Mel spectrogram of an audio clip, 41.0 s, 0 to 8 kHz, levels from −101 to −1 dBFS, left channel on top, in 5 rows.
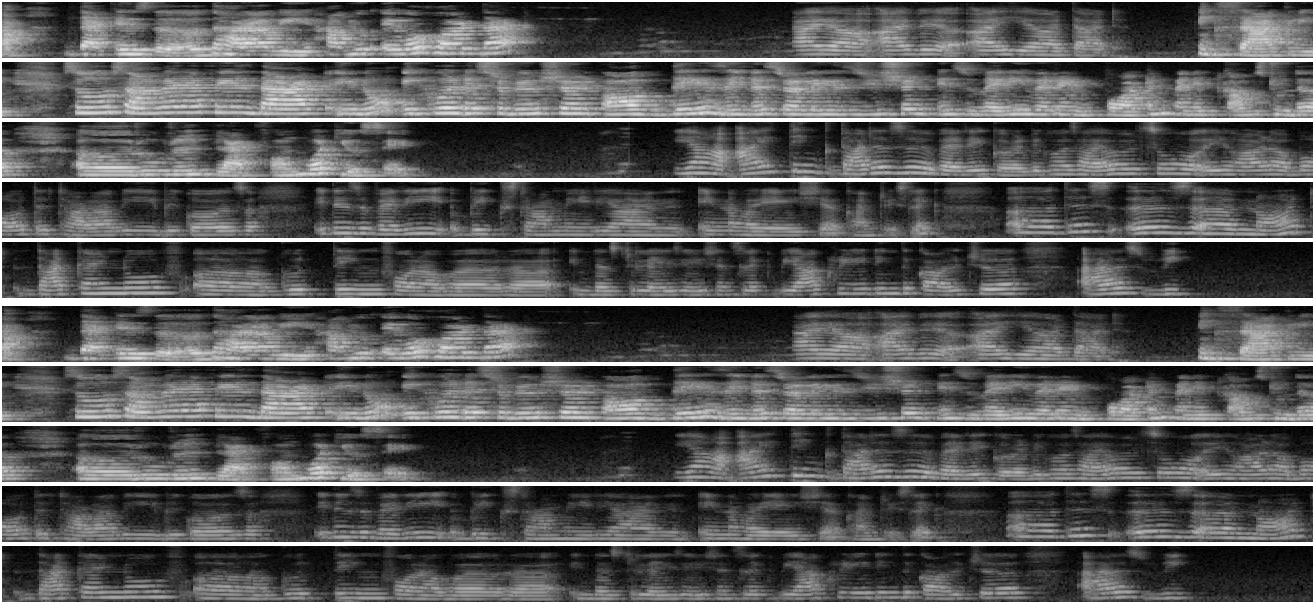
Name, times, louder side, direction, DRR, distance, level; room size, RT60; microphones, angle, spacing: voice 1, 0.0-3.3 7.5-19.0, left 4 dB, 35° left, 0.3 m, -24 dB
voice 2, 4.9-6.9 20.6-40.1, left 4 dB, 60° left, 1.0 m, -39 dB
3.0 x 2.4 x 2.9 m
head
